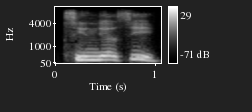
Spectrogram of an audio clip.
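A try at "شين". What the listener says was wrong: নয়, শিন শি। সিন নয়, শিন। সামনে উপর তালু শিন উচ্চারিত হয়। শি।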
